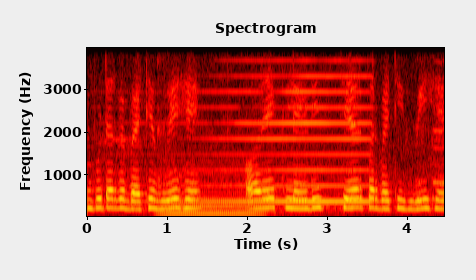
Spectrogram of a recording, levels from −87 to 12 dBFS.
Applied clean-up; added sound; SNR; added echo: none; Bowed string instrument + Bowed string instrument; 6 dB; none.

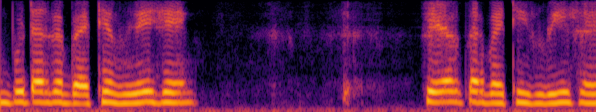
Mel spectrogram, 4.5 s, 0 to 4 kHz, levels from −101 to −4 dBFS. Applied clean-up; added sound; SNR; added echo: neural diffusion model UNIVERSE++.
